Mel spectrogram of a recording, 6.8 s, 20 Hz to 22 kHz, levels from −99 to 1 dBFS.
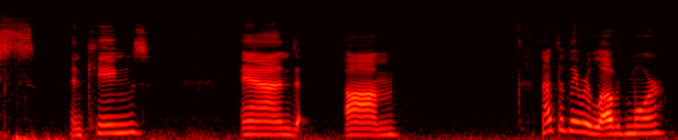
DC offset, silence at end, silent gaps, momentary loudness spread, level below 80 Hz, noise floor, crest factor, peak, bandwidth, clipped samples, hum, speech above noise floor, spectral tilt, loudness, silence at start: under 0.1%; 0.1 s; none; 15 LU; -72 dBFS; -82 dBFS; 20 dB; -34 dBFS; 17.5 kHz; under 0.1%; none; 31 dB; -4 dB/octave; -51 LUFS; 0 s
